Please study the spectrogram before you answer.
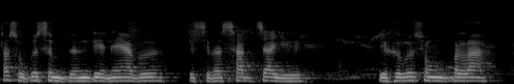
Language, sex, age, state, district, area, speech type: Bodo, female, 60+, Assam, Baksa, urban, spontaneous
